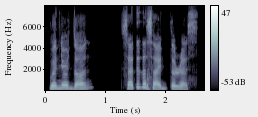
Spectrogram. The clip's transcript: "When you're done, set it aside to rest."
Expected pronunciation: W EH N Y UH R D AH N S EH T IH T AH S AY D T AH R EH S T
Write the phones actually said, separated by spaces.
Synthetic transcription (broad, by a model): W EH N Y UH R D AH N S EH T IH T AH S AY D T AH R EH S T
